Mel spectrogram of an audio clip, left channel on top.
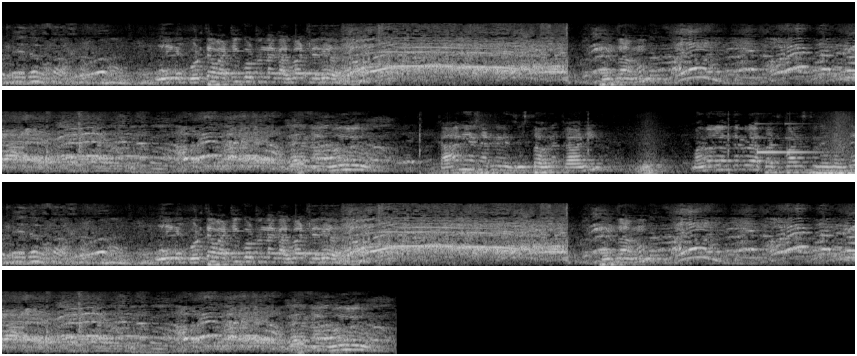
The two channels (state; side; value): drops out; right; at 12.5 s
